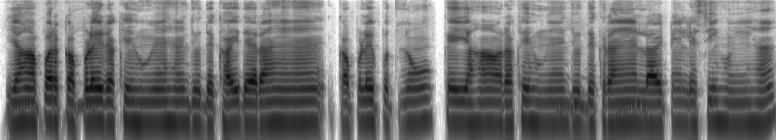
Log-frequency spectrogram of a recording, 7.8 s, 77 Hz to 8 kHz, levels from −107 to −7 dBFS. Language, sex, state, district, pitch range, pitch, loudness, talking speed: Hindi, male, Uttar Pradesh, Hamirpur, 135-140 Hz, 140 Hz, -21 LUFS, 200 wpm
